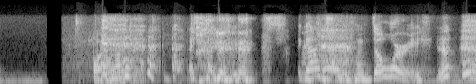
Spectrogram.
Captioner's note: laugh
